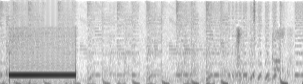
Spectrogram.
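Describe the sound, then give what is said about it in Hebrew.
A telephone number is dialed: a loud steady dial tone of about one second, then many quick short beeps and clicks in an uneven run. “הנה, מחייגים אל המספר שמופיע על המסך.”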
